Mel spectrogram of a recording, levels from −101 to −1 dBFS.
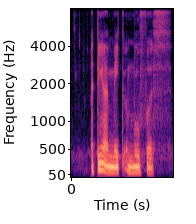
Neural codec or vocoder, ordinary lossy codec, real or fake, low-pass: codec, 16 kHz, 8 kbps, FunCodec, trained on Chinese and English, 25 frames a second; none; fake; none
